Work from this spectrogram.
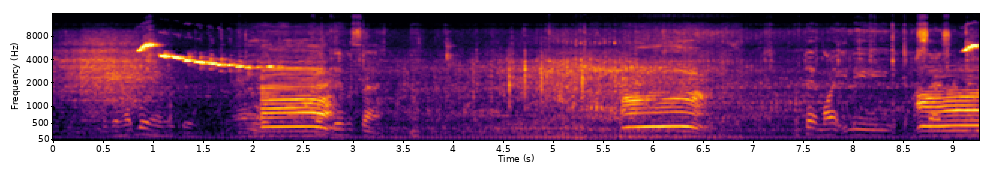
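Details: Calm tame cows crossing a wooden bridge on the way to green fields, three loud drawn-out moos roughly every three seconds, short lower grunts between them, and a high descending bird whistle early on.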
